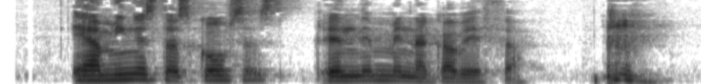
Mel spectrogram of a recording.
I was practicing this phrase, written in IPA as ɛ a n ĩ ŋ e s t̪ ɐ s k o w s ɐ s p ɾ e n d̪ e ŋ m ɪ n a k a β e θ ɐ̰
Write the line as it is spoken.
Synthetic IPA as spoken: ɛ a m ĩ ŋ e s t̪ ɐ s k o w s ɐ s p ɾ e n d̪ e ŋ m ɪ n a k a β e θ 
